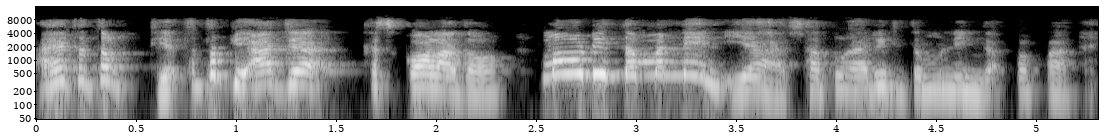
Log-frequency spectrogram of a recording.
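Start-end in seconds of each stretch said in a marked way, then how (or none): 2.5-3.5 put-on high hopeful child's question; a small kid begging mom to stay; child asking. 3.5-5.2 quiet, low gentle reply; soft parent answer. Retold or imitated. Parent softly answering child.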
